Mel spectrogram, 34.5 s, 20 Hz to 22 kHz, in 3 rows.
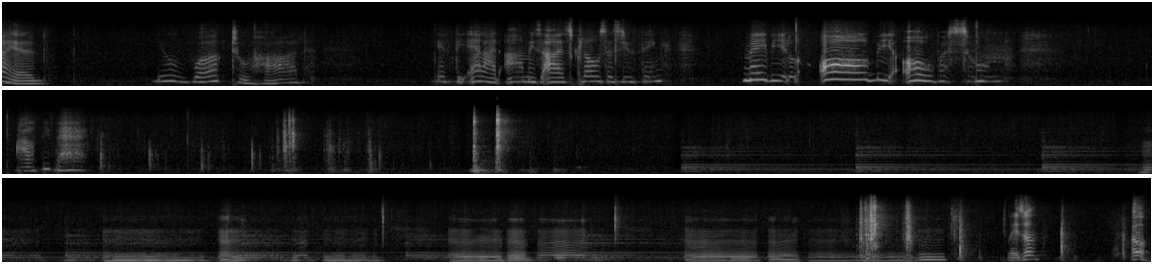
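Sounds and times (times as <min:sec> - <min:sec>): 
speech: 0:00.0 - 0:00.6, 0:01.5 - 0:03.2, 0:04.3 - 0:10.1, 0:11.6 - 0:12.6, 0:32.5 - 0:33.5
soft sustained music: 0:18.3 - 0:32.5
unlatched door clicking and thunking open: 0:31.6 - 0:32.2.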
